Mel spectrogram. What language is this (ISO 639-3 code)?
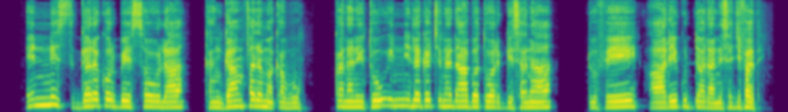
orm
